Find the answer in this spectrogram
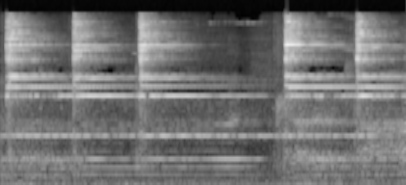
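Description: A metal bell struck again and again, mostly about every three-quarters of a second with one longer pause, its steady ringing tones carrying over from one stroke to the next.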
